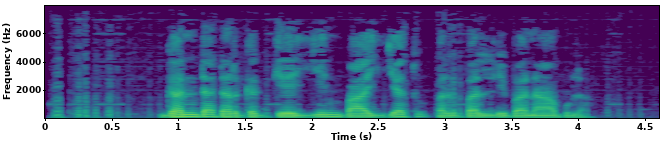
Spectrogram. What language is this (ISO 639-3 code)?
orm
